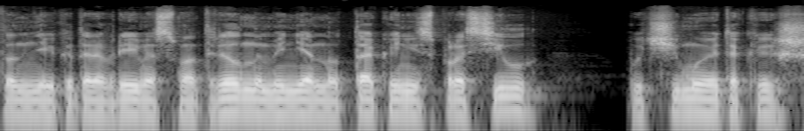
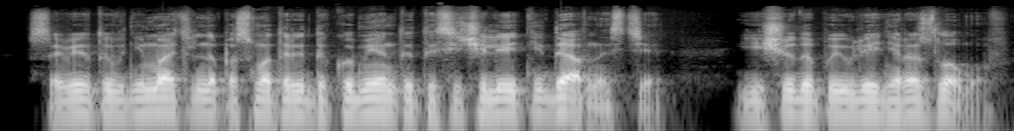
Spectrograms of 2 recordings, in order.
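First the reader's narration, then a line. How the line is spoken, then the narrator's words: Plain. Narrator (Russian): сказал я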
